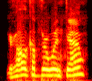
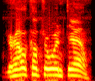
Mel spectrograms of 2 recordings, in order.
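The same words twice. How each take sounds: First: "Your helicopter went down?" asked with a rise on "went"; rising question. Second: "Your helicopter went down." as a statement, falling, weight on "helicopter". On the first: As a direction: ask it in disbelief, lifting "went" and the end. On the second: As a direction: confirm it flatly, stress "helicopter". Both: Real, not acted.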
